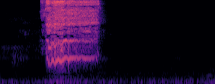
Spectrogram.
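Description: A baby monkey gives one short, high-pitched shriek, about half a second long, while being towelled dry after a bath it dislikes.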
